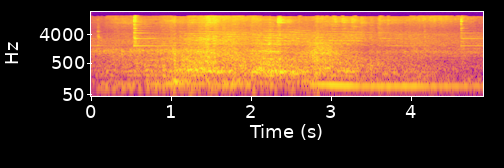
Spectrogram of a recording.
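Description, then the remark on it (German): A train on the Gräfenbergbahn line rolls past the gardens of a housing estate in Buchenbühl, a steady loud rumble of wheels on track with a low droning hum that swells in the middle and holds; no voices. “Und an einigen Gärten führt auch noch eine Zugstrecke vorbei, die Gräfenbergbahn.”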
